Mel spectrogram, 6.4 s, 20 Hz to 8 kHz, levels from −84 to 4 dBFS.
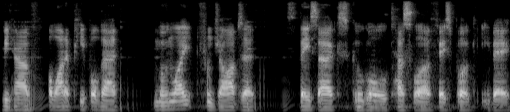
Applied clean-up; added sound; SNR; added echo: neural mask model DeepFilterNet 3.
